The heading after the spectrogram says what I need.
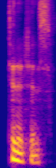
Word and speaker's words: tinnitus: Today, we're going to show you a technique on how to stop tinnitus, or you can pronounce it tinnitus.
